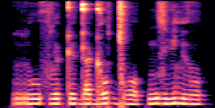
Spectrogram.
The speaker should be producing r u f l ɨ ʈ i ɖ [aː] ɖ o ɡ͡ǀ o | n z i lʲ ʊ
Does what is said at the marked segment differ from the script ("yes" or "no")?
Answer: yes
